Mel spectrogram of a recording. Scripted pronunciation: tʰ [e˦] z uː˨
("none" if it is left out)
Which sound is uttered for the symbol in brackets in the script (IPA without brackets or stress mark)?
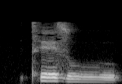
e˦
